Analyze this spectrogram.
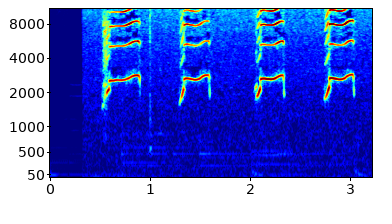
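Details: A long-billed curlew (Numenius americanus) gives four clear whistled calls, each sweeping sharply upward and then holding steady, spaced about three-quarters of a second apart over quiet background.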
